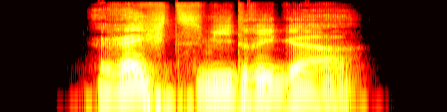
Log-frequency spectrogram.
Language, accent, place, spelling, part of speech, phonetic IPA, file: German, Germany, Berlin, rechtswidriger, adjective, [ˈʁɛçt͡sˌviːdʁɪɡɐ], De-rechtswidriger.ogg
- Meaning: 1. comparative degree of rechtswidrig 2. inflection of rechtswidrig: strong/mixed nominative masculine singular 3. inflection of rechtswidrig: strong genitive/dative feminine singular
